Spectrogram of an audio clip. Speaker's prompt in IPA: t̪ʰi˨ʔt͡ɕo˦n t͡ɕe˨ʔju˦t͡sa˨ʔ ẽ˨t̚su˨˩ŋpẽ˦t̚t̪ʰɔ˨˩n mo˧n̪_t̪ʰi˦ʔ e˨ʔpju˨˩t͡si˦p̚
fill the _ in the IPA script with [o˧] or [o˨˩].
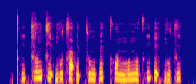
o˧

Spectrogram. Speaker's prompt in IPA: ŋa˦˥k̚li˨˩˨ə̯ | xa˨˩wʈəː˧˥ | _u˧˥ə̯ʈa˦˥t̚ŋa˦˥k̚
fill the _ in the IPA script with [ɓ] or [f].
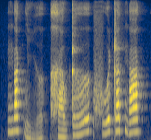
f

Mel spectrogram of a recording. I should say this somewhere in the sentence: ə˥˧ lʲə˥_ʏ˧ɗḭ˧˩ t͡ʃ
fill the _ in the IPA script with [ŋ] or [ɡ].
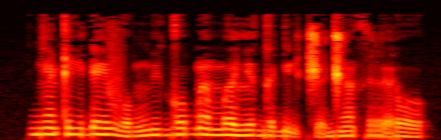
ɡ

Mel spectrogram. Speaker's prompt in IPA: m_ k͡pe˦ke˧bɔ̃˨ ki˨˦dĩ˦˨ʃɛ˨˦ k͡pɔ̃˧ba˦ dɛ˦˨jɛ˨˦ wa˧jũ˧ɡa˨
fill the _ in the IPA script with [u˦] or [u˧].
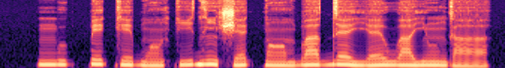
u˧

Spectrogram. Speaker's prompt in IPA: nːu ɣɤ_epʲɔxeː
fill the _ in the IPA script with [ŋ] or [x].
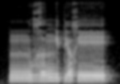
ŋ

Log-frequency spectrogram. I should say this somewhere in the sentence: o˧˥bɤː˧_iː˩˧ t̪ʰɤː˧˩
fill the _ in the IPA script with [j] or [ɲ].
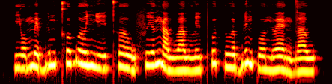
ɲ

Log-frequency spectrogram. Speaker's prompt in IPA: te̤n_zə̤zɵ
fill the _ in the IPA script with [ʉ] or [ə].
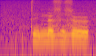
ə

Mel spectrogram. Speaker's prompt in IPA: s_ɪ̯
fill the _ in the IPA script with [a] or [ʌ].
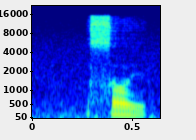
ʌ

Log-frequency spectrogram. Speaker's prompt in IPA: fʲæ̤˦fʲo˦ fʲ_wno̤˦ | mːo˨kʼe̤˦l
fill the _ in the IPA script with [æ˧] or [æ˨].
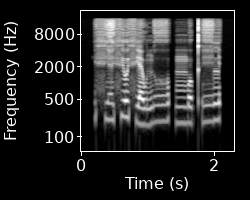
æ˨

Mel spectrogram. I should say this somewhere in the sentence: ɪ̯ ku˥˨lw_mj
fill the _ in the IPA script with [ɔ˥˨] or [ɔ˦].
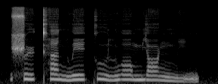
ɔ˦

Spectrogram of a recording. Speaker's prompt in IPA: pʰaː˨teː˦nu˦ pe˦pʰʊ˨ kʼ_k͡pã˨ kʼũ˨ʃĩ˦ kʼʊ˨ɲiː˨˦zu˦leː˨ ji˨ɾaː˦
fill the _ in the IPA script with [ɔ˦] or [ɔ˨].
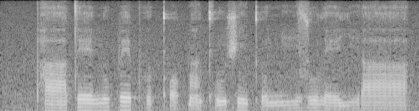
ɔ˨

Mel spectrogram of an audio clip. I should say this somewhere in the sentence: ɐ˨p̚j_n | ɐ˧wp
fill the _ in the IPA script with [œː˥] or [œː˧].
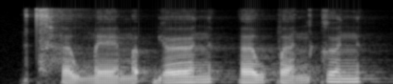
œː˥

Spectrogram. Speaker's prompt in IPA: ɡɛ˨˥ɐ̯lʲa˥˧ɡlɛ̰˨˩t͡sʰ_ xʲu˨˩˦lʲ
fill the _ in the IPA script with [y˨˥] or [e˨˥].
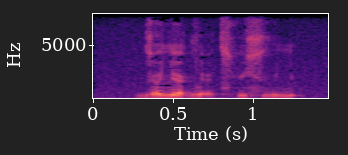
y˨˥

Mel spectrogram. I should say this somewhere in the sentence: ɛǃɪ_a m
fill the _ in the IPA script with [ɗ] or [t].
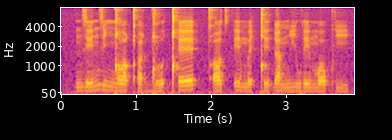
ɗ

